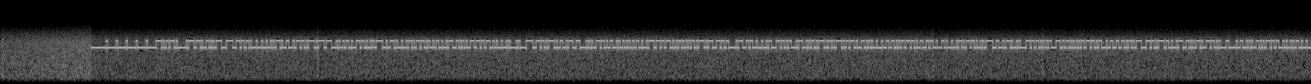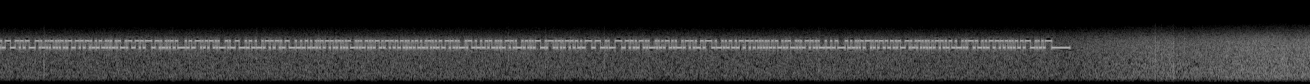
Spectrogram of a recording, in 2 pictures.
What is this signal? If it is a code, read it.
RTTY (75 baud, 850 Hz shift), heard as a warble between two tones, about 2550 Hz centre, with radio static. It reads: EHROT GQJHC EEOFP JTAQD FPZRA NQXXT EWZMY WFFPE NDSEZ VZLQB BZSED UYQIS WLUQD JTCHX RBNRS BWIDO EPZRH XVWYR CJPQO MHSSZ HWYBZ THSVW XGMWK HMQPS DBYRN IFPDW XZQLY KROED PTOXT AXFNK UTKWA RFCBY XQVPS IBHDF WKECA RIOFT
